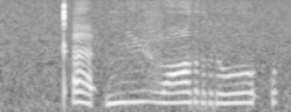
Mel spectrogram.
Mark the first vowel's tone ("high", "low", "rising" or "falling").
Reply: falling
